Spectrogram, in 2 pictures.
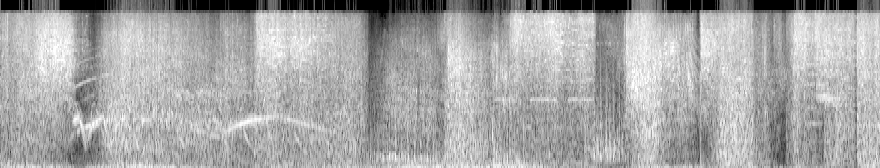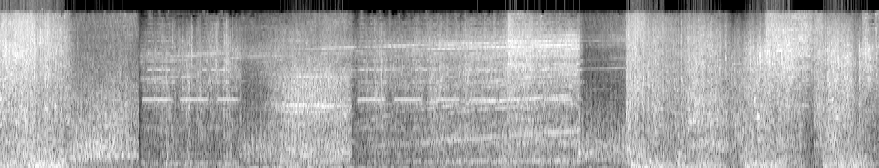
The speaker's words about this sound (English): halfway through this movie is a nuclear explosion happening in a major American city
